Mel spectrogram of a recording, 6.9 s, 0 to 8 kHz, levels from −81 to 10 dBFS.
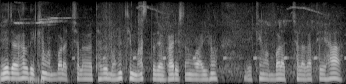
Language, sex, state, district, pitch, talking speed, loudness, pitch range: Chhattisgarhi, male, Chhattisgarh, Sukma, 125 Hz, 200 wpm, -19 LUFS, 120-135 Hz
